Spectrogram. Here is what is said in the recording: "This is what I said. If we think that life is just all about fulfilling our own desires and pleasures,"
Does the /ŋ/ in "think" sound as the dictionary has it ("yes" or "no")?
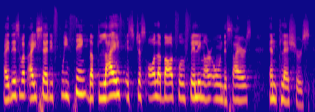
yes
